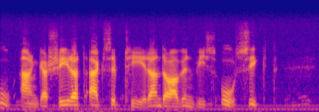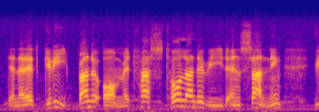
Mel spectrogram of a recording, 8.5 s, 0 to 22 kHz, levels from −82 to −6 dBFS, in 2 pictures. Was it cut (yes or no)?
no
